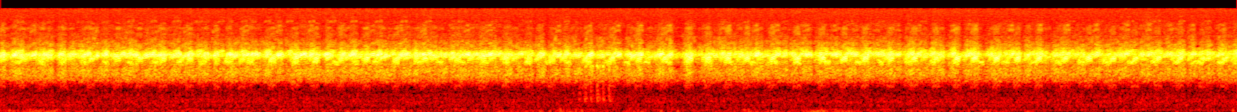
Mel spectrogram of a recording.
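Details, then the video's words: A rural night chorus of frogs, with dense overlapping rapid croaks holding one steady, shimmering trill throughout and no other clear sounds. "시골개구리 소리"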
